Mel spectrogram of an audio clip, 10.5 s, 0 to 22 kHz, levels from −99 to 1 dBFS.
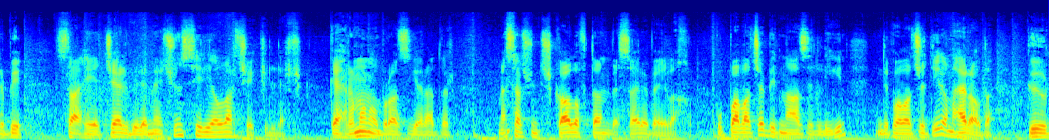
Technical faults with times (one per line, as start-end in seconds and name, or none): none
